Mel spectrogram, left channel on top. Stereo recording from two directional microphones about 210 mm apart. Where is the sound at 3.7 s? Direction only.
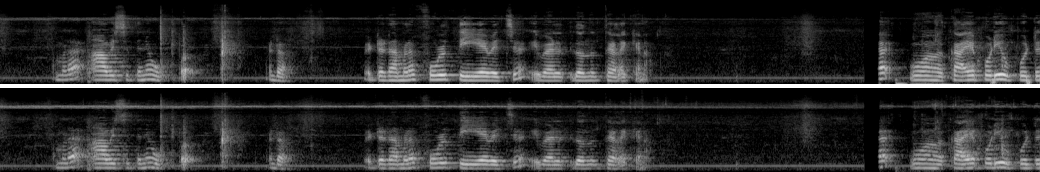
50° left (ahead or behind).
